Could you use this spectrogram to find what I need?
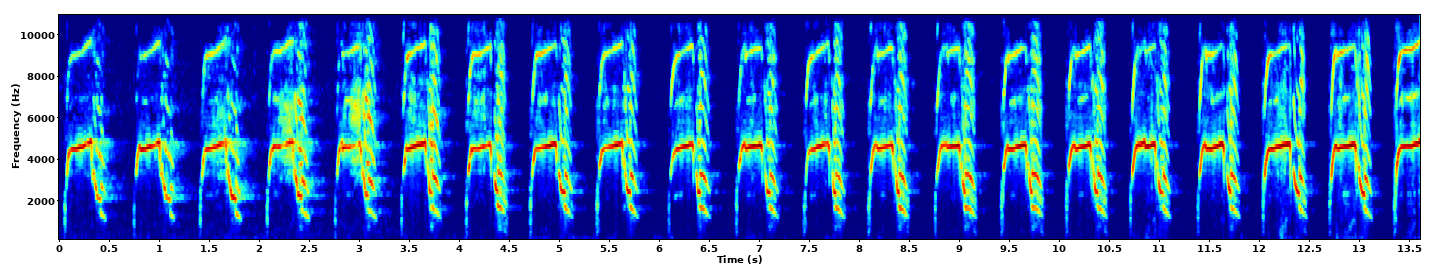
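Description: A young eagle calls close by with high, shrill cries repeated over and over at a fast, steady pace.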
